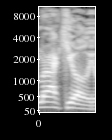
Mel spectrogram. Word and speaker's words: Moracchioli: Moracchioli, you're right.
